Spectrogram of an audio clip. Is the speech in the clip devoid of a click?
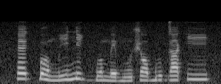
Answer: yes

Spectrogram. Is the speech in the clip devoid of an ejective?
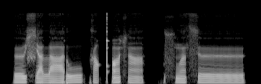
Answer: no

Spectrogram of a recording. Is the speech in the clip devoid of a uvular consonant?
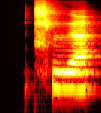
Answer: yes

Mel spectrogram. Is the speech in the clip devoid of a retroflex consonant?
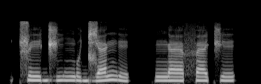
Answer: no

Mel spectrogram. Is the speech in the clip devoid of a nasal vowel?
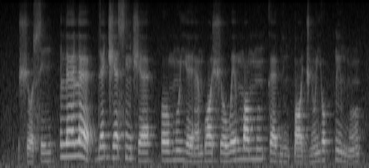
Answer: no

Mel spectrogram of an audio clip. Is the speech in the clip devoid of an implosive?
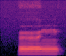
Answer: yes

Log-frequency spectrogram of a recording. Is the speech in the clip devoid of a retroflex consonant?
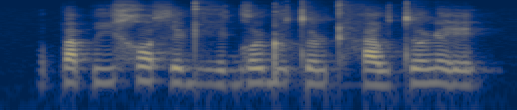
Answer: no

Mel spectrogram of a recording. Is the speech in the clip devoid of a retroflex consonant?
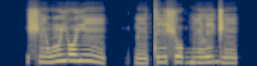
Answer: yes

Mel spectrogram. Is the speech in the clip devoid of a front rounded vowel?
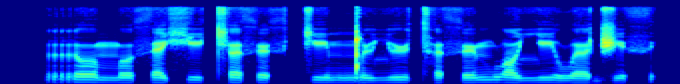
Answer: no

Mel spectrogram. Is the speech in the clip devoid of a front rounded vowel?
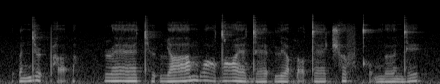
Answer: no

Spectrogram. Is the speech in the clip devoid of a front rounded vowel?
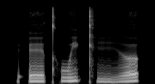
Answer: yes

